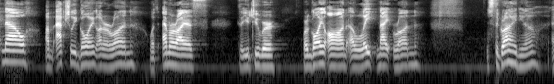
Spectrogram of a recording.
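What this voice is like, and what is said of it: Hoarse voice, losing voice. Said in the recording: “this is not how my voice is usually. Just losing my voice right now. Sounds weird.”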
